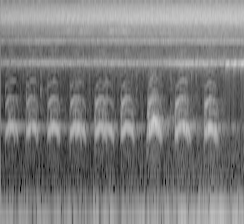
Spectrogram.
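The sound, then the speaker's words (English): The call of a Camiguin hawk owl, a Philippine island species, heard as a rapid, even series of many short, mellow hooting notes over a constant high background hiss. “This is the call of the Camiguin hawk owl, found only on one small island in the Philippines.”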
